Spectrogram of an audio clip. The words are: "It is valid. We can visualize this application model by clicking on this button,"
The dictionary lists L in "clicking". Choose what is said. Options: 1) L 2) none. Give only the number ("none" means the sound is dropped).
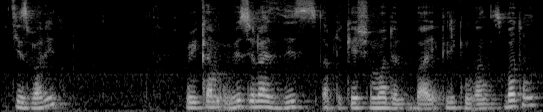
1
